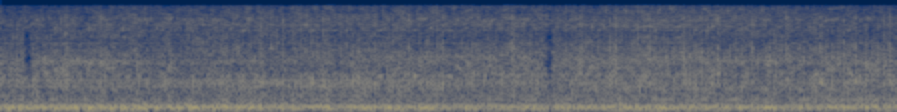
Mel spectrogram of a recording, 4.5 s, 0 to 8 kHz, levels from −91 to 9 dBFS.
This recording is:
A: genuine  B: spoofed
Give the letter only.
B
